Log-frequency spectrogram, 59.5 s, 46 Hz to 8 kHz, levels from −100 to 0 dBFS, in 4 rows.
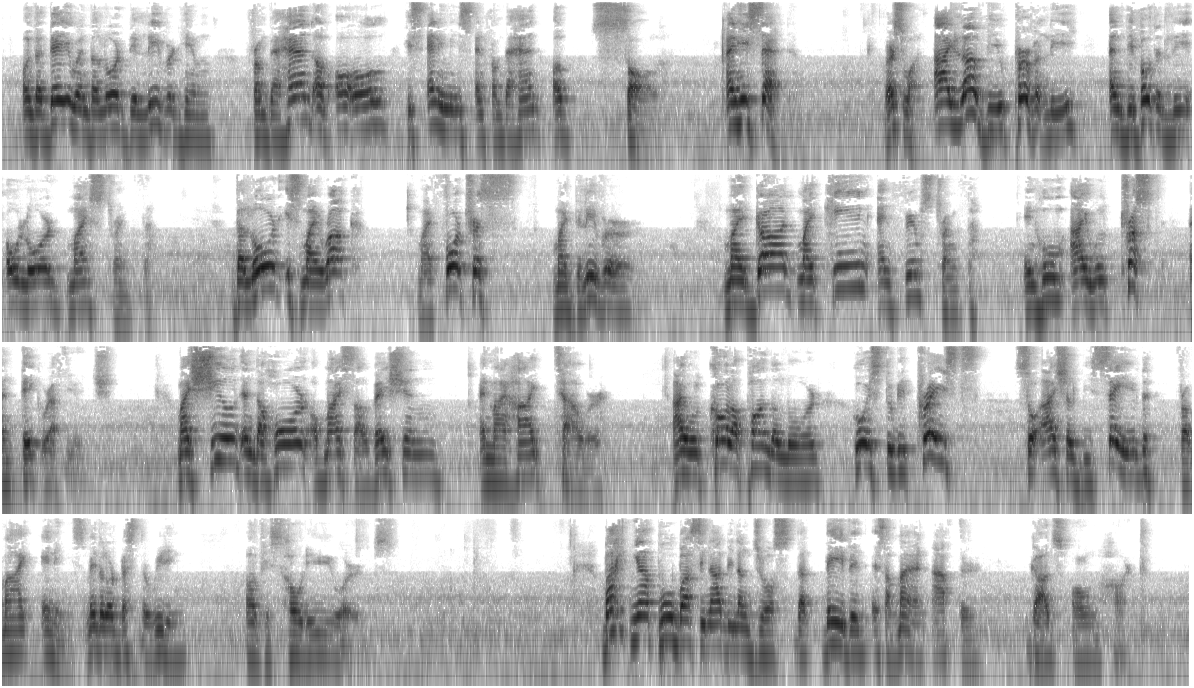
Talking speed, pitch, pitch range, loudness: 115 wpm, 150 Hz, 130-195 Hz, -24 LUFS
